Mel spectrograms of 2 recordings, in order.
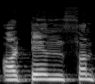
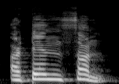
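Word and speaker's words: attention: यही है आपका रूल तो आई को क्या पढ़ते अ पढ़ते हैं दोस्तों अब पढ़ते हैं देखिए य प A double T ई एन टी आई ओ एन देखिए अटेंशन पढ़ेंगे क्या पढ़ेंगे अटेंशन जैसे यहां पे सी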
